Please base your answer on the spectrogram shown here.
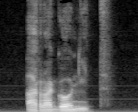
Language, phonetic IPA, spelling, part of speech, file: Polish, [ˌaraˈɡɔ̃ɲit], aragonit, noun, Pl-aragonit.ogg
